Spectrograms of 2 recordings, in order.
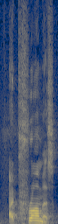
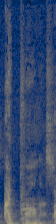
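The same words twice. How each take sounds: First: Said in the usual way. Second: Whispered promise. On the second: Real, not acted. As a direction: drop to a soft whisper. Same promise repeated as whisper.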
